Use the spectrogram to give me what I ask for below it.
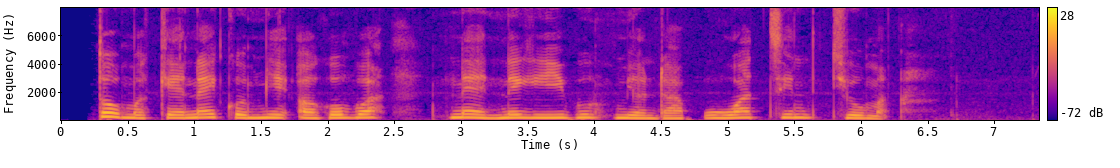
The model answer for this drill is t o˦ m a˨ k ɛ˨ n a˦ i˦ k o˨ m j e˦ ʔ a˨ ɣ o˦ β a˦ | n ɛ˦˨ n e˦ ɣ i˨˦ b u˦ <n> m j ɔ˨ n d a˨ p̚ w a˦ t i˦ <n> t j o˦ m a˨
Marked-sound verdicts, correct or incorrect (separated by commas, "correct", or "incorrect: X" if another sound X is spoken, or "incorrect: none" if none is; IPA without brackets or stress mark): incorrect: none, correct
